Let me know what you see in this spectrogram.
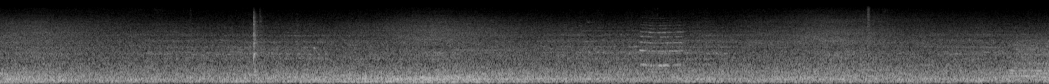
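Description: Steady rumble of a train running on the rails. A short, high horn toot sounds about six and a half seconds in.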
